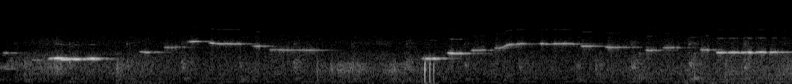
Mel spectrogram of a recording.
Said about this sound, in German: Hier pfeift, verblüffenderweise, kein Mensch, sondern ein Gimpel. Beigebracht hat ihm das der inzwischen verstorbene Forscher Jürgen Nicolai durch regelmäßiges Vorpfeifen.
